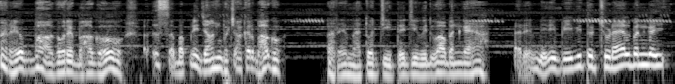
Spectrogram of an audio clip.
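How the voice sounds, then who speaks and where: A man performs a young village husband in an animated horror tale. He is anxious and melodramatic, speaking in exclamations. Music runs behind his voice. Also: on the high side, moderate pace, natural voice. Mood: panicked lament. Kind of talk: animated horror story dialogue.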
